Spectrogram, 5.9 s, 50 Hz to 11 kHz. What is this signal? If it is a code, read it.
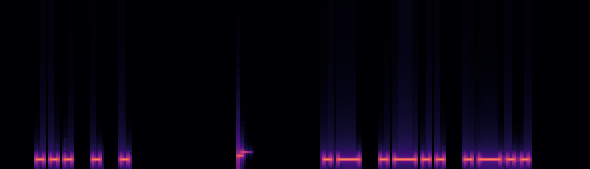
Morse code, heard as a keyed tone, about 17 wpm, 700 Hz. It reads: SEE ALL
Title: Sentences from Top 100 Words - New Word Drill - 17wpm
